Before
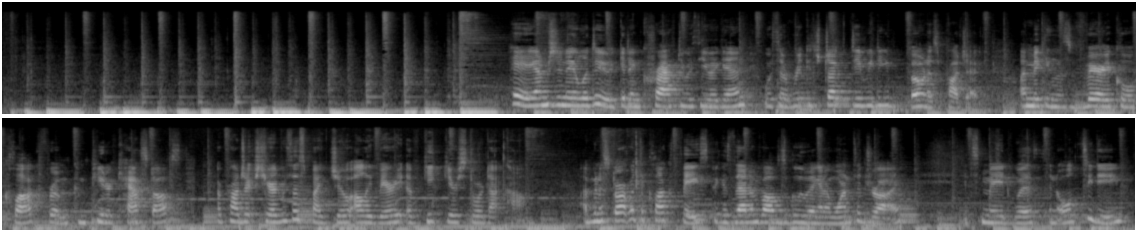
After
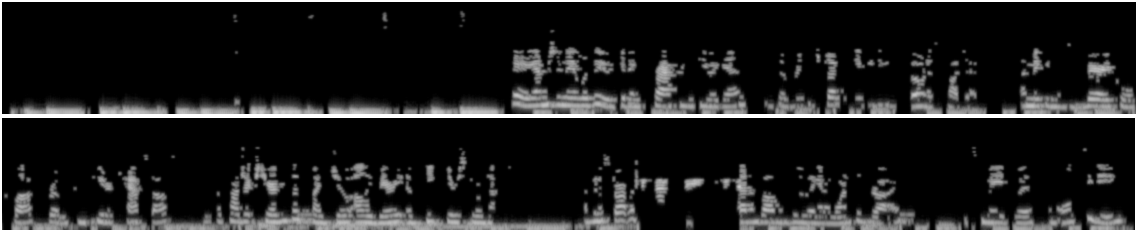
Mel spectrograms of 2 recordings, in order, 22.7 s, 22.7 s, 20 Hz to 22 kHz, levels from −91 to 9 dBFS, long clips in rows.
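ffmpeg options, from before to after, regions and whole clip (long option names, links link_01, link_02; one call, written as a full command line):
ffmpeg -i in.wav -filter_complex "[0:a]asettb=1/sr,asplit=3[link_01][link_02][link_03];[link_01]atrim=end=3.884[link_04];[link_02]atrim=start=3.88:end=4.29,asetpts=PTS-STARTPTS,afade=type=in:duration=0.004:curve=qsin,afade=type=out:start_time=0.406:duration=0.004:curve=qsin,aeval=exprs='(tanh(50.1*val(0)+0.35)-tanh(0.35))/50.1':channel_layout=same,acompressor=threshold=-38dB:ratio=10:attack=3.2:release=140:knee=1:detection=peak[link_05];[link_03]atrim=start=4.286[link_06];[link_04][link_05]acrossfade=duration=0.004:curve1=hsin:curve2=qsin[link_07];[link_07][link_06]acrossfade=duration=0.004:curve1=qsin:curve2=hsin,asettb=1/sr,asplit=3[link_08][link_09][link_10];[link_08]atrim=end=7.184[link_11];[link_09]atrim=start=7.18:end=9.12,asetpts=PTS-STARTPTS,afade=type=in:duration=0.004:curve=qsin,afade=type=out:start_time=1.936:duration=0.004:curve=qsin,bandreject=frequency=240:width=6.2,aeval=exprs='sgn(val(0))*max(abs(val(0))-0.00473,0)':channel_layout=same[link_12];[link_10]atrim=start=9.116[link_13];[link_11][link_12]acrossfade=duration=0.004:curve1=hsin:curve2=qsin[link_14];[link_14][link_13]acrossfade=duration=0.004:curve1=qsin:curve2=hsin,asettb=1/sr,asplit=3[link_15][link_16][link_17];[link_15]atrim=end=13.834[link_18];[link_16]atrim=start=13.83:end=16.24,asetpts=PTS-STARTPTS,afade=type=in:duration=0.004:curve=qsin,afade=type=out:start_time=2.406:duration=0.004:curve=qsin,lowpass=12000,equalizer=frequency=180:width_type=o:width=0.6:gain=14.5[link_19];[link_17]atrim=start=16.236[link_20];[link_18][link_19]acrossfade=duration=0.004:curve1=hsin:curve2=qsin[link_21];[link_21][link_20]acrossfade=duration=0.004:curve1=qsin:curve2=hsin,asettb=1/sr,asplit=3[link_22][link_23][link_24];[link_22]atrim=end=17.704[link_25];[link_23]atrim=start=17.7:end=18.72,asetpts=PTS-STARTPTS,afade=type=in:duration=0.004:curve=qsin,afade=type=out:start_time=1.016:duration=0.004:curve=qsin,agate=range=-18dB:threshold=-30dB:ratio=16:release=100:detection=peak,adynamicsmooth=sensitivity=7.5:basefreq=870,lowpass=frequency=2300:width_type=q:width=0.5098,lowpass=frequency=2300:width_type=q:width=0.6013,lowpass=frequency=2300:width_type=q:width=0.9,lowpass=frequency=2300:width_type=q:width=2.563,afreqshift=-2700[link_26];[link_24]atrim=start=18.716[link_27];[link_25][link_26]acrossfade=duration=0.004:curve1=hsin:curve2=qsin[link_28];[link_28][link_27]acrossfade=duration=0.004:curve1=qsin:curve2=hsin,highshelf=frequency=1700:width_type=q:width=1.5:gain=7.5,afftfilt=real='re*gte(hypot(re,im),0.1)':imag='im*gte(hypot(re,im),0.1)':win_size=1024:overlap=0.75,volume=3.5dB" out.wav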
